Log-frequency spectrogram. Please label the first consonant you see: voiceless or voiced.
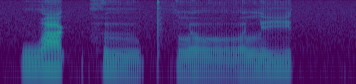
voiced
